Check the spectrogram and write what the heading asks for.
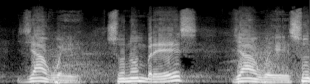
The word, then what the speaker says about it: Yahweh: De mi nombre, hay que pronunciar su nombre. Su nombre es Yahweh.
